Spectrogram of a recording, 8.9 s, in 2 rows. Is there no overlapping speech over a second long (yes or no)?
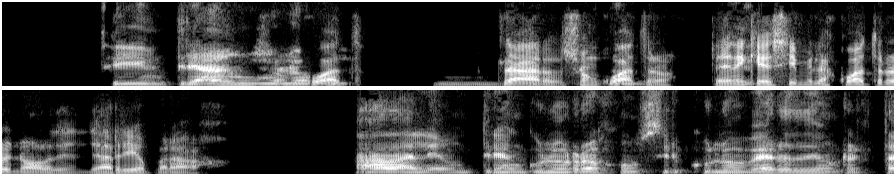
no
